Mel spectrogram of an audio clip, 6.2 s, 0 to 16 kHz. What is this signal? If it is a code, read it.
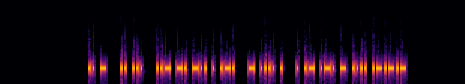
Morse code, heard as a keyed tone, about 42 wpm, 700 Hz. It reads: IT IS UNDER THE EARTH.
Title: Sentences from Top 1000 Words - Review Part 1 - 45wpm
